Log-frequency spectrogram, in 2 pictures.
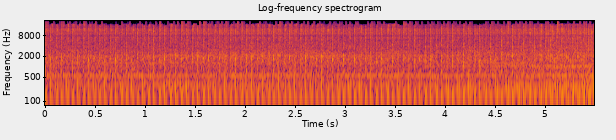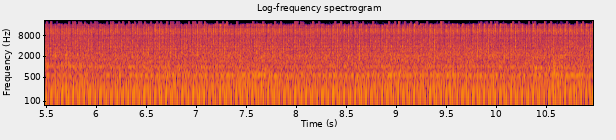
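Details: Coleman KT196 go-kart single-cylinder after oil change from grey oil to Castrol 10W-30, choke off; steady, even putter at idle, no knocks or misses.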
